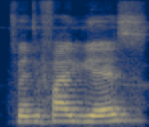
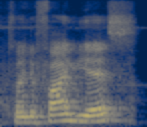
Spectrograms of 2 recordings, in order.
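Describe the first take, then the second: No difference in how they are said.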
